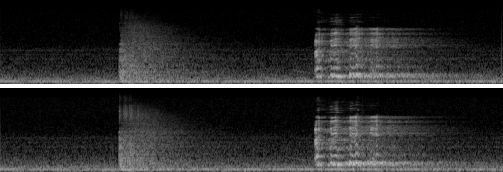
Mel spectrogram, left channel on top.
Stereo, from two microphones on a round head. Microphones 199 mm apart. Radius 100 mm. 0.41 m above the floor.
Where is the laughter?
20° right (ahead or behind), 2.5 m.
